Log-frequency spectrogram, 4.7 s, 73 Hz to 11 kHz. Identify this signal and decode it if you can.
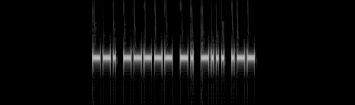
Morse code, heard as a keyed tone, about 36 wpm, 700 Hz. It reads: G0NBW
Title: DXCC-100 Call Signs - 5 Characters - Repeated 3x - 35wpm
